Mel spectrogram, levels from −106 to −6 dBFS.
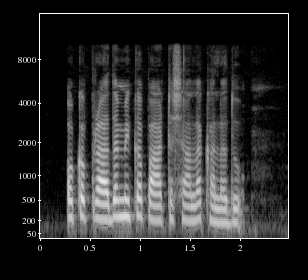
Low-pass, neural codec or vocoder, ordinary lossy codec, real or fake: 9.9 kHz; none; none; real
